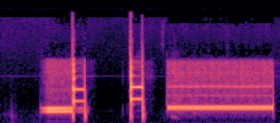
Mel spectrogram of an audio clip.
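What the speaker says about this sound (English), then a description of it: "phone's ringing" A tone-dial phone call sequence: a steady dial tone, a few quick button beeps, then a long unbroken ringback tone, loud and close.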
